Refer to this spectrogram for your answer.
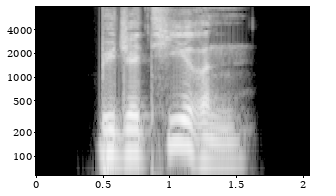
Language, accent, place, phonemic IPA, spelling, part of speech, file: German, Germany, Berlin, /bydʒeˈtiːrən/, budgetieren, verb, De-budgetieren.ogg
- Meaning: 1. to budget (create a budget for a city, business, etc.) 2. to budget (provide funds for a budget)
